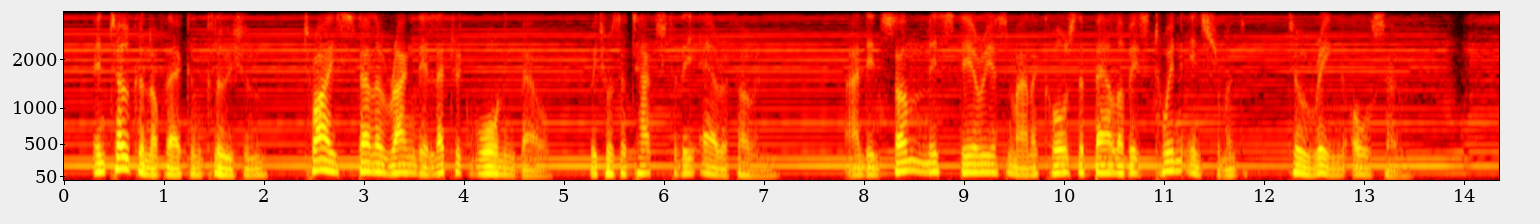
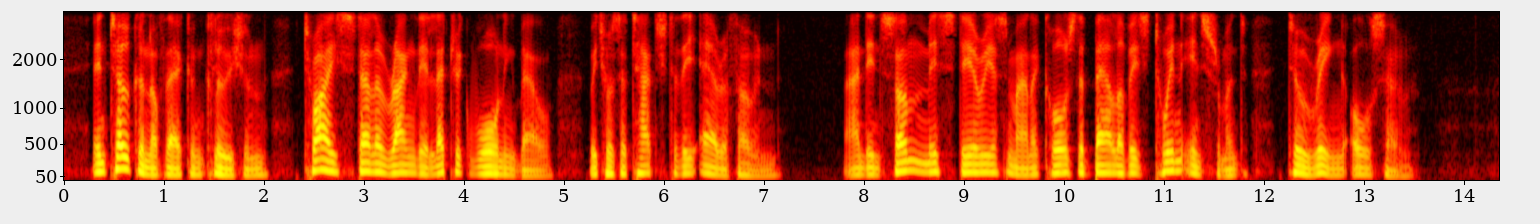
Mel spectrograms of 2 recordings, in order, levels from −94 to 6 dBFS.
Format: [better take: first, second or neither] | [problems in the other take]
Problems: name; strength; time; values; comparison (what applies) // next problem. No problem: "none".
second | background sound (Engine); 10 dB below the speech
